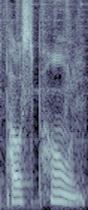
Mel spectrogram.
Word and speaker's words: postpone: Now, it's interesting because you have a P in between there, so it's postpone. Postpone. Yeah, it's an interesting word to pronounce.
